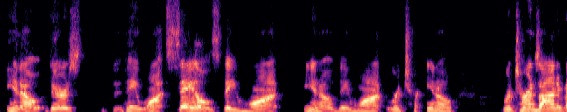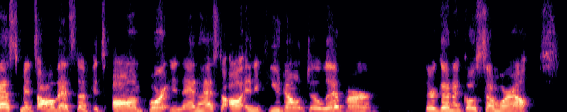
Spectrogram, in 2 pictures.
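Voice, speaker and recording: Her voice is fairly high, bright and forceful, moving at a normal speed. She's a Michigan modeling agency owner in her forties, appearing as a guest in a casual interview where she chats, rambles and laughs a lot.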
